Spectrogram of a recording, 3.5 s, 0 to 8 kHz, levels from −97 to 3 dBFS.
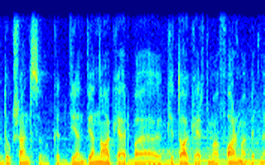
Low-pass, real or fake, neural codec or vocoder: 7.2 kHz; real; none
